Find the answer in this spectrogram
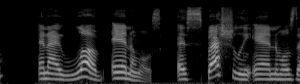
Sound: none

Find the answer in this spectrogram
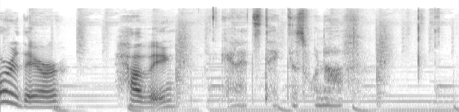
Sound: whisper

